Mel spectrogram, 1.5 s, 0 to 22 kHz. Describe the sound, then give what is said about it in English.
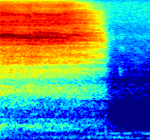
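A deep breath in, heard as a steady, loud, airy hiss lasting about a second before cutting off into near silence. “Let's take a deep breath. Everyone, you're in a car sitting and you have a lot of things going on right now. Let's get over it together, okay? Ready? 3, 2, 1, and breathe in.”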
